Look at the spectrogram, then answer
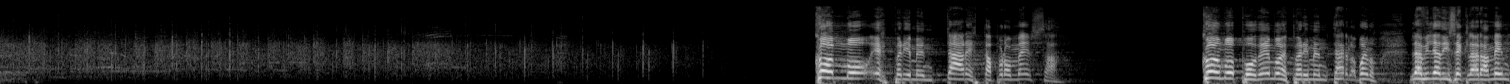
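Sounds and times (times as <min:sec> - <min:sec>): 
audience applauding: 0:00.0 - 0:07.4
speech: 0:08.2 - 0:10.7, 0:12.0 - 0:15.0.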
